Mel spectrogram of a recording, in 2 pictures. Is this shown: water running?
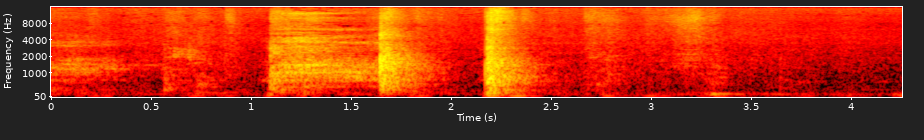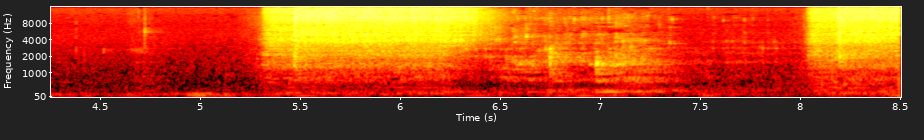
yes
